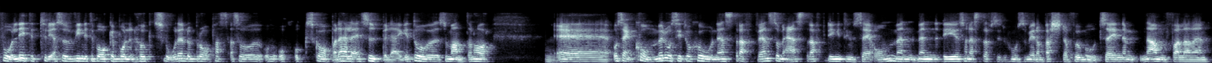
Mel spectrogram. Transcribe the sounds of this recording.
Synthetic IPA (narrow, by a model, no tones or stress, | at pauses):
foːliːt̪ət̪ʰɾalsɔvɪnːət̪ʰɪlbɑːkabɔlːənɦœkt̪sloːɾɛnd̪ɔbɾɑːpʰasa̰lsɔɔɔkskɑːpad̪ɛhæːlsʉ̟ːpəɭɛːɡət̪̚d̪ɔsɔmant̪ɔnɦaɾ | ɔsɛnkʰɔmːəɖɔsɪt̪ɵaɧuːnənst̪ɾafːənsɔmæ̰ɾʂt̪ɾafːd̪ɛjɪŋːənt̪ʰɪŋːɔsɛjːa̰ʔɔmːɛnmɛnd̪ɛæɾjɵɛnsɔnhæːʂst̪ɾafːsɪt̪ʉaɧuːnsɔmæɖɔmvæʂʈaɔfɔmːuːt̪sɛjnænæɾanfalːaɾən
